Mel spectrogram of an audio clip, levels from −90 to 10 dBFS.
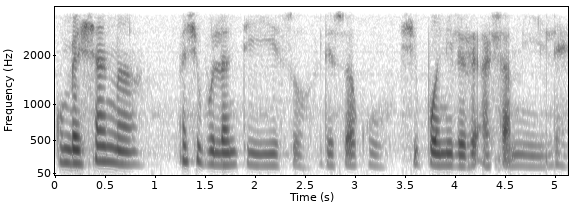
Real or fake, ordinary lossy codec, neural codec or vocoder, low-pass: real; AAC, 32 kbps; none; 3.6 kHz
